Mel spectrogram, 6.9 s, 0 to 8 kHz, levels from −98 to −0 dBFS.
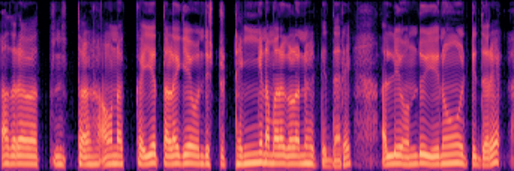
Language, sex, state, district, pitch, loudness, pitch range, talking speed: Kannada, male, Karnataka, Dharwad, 140 Hz, -20 LUFS, 130-145 Hz, 150 wpm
